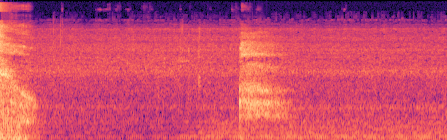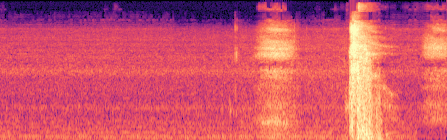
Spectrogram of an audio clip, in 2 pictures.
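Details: Person with hay fever who woke sneezing in the middle of the night: breathy in-breaths between several loud explosive sneezes in quick succession, low room hum; allergic rhinitis sneezing.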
